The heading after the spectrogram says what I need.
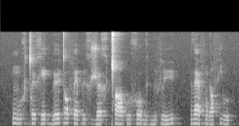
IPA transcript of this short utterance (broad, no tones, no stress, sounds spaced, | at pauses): ŋ͡m u x ǀ ø x e ɡ͡b ø t ɔ f ɛ p ʉ x ʒ œ x ǁ ɑ p u x o ɡ ø ɡ͡b ʉ f l y | ð æ f ŋ ɡ ɑ f j u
